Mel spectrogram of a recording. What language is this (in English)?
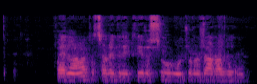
Pashto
